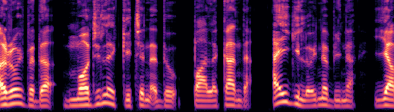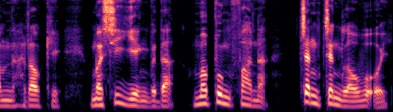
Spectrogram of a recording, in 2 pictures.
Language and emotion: Manipuri, happy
